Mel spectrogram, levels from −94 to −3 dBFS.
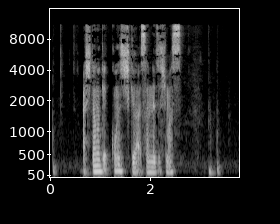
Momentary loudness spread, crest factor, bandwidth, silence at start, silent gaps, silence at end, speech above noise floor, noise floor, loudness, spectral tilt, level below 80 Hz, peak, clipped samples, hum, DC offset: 7 LU; 20 dB; 12 kHz; 0.05 s; none; 0.4 s; 32 dB; -55 dBFS; -21 LUFS; -2.5 dB/octave; -64 dBFS; -6 dBFS; under 0.1%; none; under 0.1%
